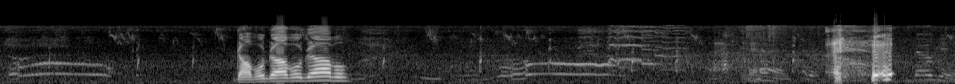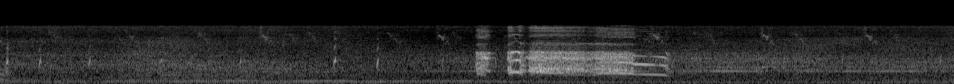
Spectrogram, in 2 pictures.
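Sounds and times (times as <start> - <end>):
rooster crowing: 0.0 - 1.2, 5.0 - 7.3, 14.3 - 17.0.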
